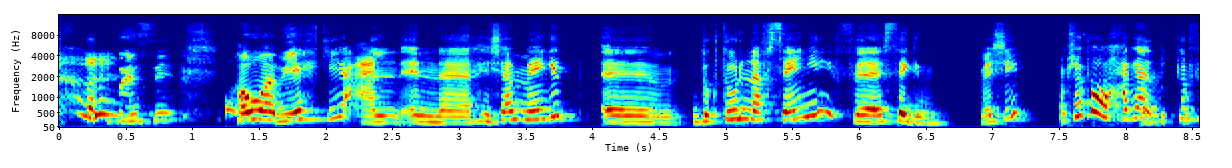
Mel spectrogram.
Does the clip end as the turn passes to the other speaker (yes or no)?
no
